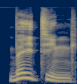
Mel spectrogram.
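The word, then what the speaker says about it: Beijing: Grande Muraille bord de Pékin bting dans la prononciation chinoise ce qui signifie capitale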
